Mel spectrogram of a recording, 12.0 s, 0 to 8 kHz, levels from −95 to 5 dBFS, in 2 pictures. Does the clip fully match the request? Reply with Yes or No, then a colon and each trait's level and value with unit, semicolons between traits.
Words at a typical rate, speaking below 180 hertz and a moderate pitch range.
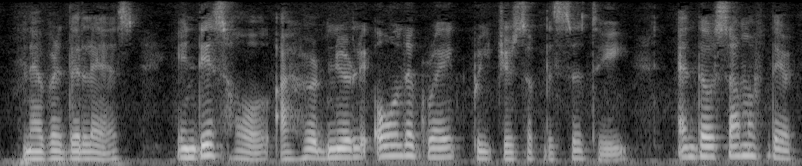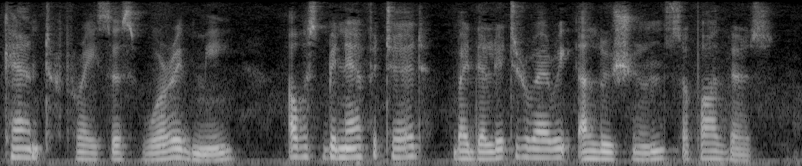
Yes: average, 160 wpm; medium, 140 Hz; average, 4.2 semitones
